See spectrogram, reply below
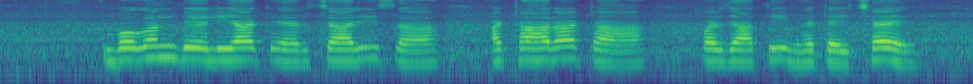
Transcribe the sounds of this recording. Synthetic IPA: boɡənbelijakeɾt͡ʃaɾisə̃ | əʈʰaɾaʈʰa | pəɾd͡ʒat̪ibʱeʈɛt͡ʃʰɛ

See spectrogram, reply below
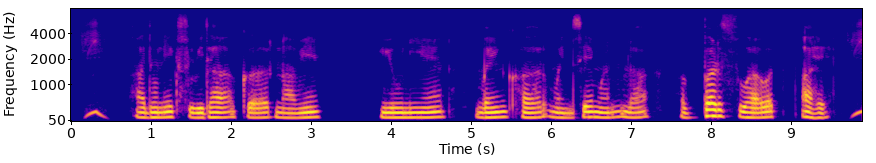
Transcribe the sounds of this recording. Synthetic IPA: aːd̪ʱuniksuʋid̪ʱakəɾnaːʋẽ | juːnijən | bɛ̃ŋkhəɾmənsemənla | bəɾsubʱaːʋət̪̚ | aːɦeː

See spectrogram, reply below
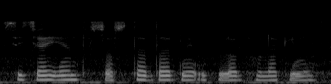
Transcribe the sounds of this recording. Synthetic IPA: sit͡ʃaiənt̪ʰsɔst̪ad̪əɾbmeʔupləb̚d̪ʱɦolakina

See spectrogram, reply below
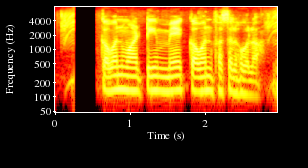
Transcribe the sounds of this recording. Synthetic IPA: kɐʋənʋãːʈiːmẽkɐʋənfʰɐsəlɦoːla̰ː

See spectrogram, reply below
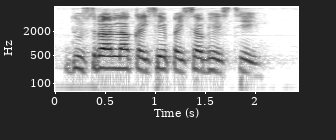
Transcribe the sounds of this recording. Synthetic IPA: d̪usɾalakəɪsepəɪsabʱest̪ʰe

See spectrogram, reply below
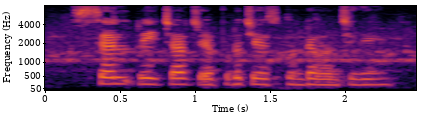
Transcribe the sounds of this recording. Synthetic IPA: selɾit͡ʃaːɾd͡ʒepːuɽut͡ʃe̞ːsu̥k̪uɳʈeːmɐɲt͡ʃid̪i

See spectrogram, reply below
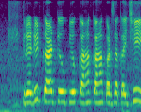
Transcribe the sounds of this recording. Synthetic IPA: kɾeɖiʈkaɾɖ̚keupjoɡ̚kəɦãkəɦãkəɾsəkɛjt͡ʃʰi

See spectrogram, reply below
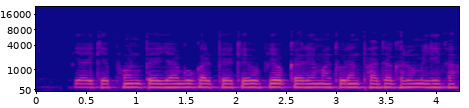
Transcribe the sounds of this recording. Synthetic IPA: pijaːikepʰoːnpejaɡuːɡəlpekeʊpjoːɡ̚kɐɾẽmɐ̃ɦt̪uɾə̃nt̪̚pʰaːd̪aɡʱɐlomɪliɡaː

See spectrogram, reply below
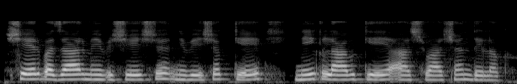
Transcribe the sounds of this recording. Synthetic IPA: ʃeːɾbad͡ʒaːɾmẽʋɪʃeːʃnɪʋeːʃəkːe | niːklaːbʱkeaːʃwaːʃənd̪eːlək

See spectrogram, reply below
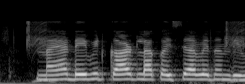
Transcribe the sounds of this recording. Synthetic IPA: nəjaɖeʋiɖkaɾɖlakəjseaʋed̪ənd̪i

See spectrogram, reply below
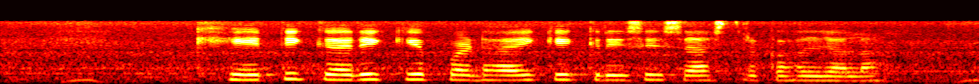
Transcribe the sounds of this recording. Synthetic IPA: kʰeːt̪ikəɾekepɐɽʱaːikekɾɪsiʃaːst̪ɾəkɐɦəld͡ʒaːlaː

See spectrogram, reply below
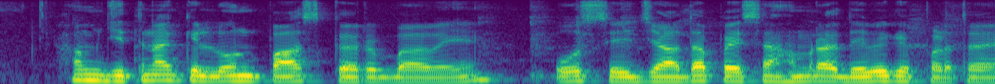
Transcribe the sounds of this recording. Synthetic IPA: hɐmd͡ʒɪt̪nakeloːnpaːskəɾbaːʋẽʊsːed͡ʒjaːd̪apɛːsaɦɐmɾad̪eːwekepɐɽ̤t̪aɦɛː

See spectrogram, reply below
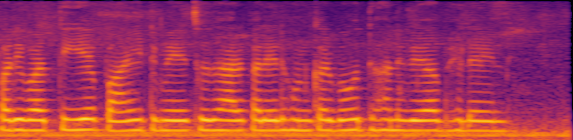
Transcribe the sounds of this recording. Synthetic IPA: pəɾiʋəɾt̪ijepãɪ̃ʈmesud̪ʱaɾkalelɦunkəɾbəɦut̪̚d̪ʱənʋeəbʱeləni

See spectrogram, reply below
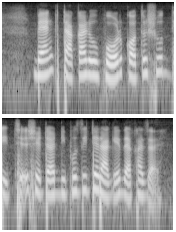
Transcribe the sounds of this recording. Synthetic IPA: bɛŋkʈakaɾupoɾkɔt̪oʃud̪̚d̪itːɕʰeʃeʈaɖipod͡ʑiʈeɾaɡed̪ɛkʰad͡ʑa̰e

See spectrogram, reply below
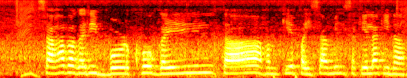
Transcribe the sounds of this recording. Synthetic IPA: saːɦəbɐɡəɾiboɽkʰoɡɐilt̪ɐɦɐmkepɐɪsamɪlsɐkeːlakinaː

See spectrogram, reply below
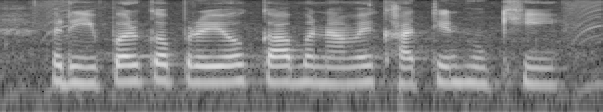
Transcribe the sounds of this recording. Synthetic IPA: ɾipəɾkəpɾəjoɡ̚kabənaːʋekʰaːt̪inɦʊ̃kʰi

